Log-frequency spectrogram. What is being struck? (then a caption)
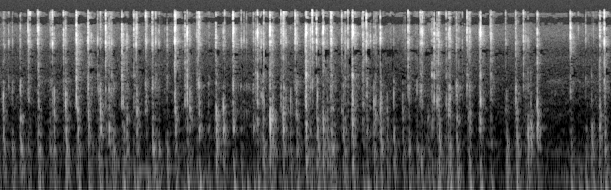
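Laptop keyboard with plastic keycaps in a metal body. Fingertips tap quickly on a MacBook Air keyboard with plastic keycaps set in an aluminum chassis, producing a dense stream of short, dry clicks with a soft, low thump under each keystroke. The typing runs steadily for about six seconds with only a brief lull near the end.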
